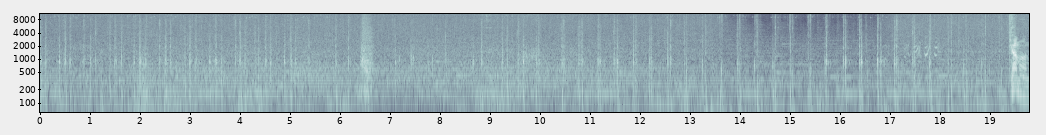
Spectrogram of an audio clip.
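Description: Roach the horse gallops in The Witcher 3 with a steady, fairly near beat of hooves that runs the whole time, mixed with game ambience and occasional voices.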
